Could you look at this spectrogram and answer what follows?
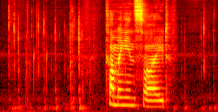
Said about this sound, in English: I can't hold push to talk while I do the typing because it's the caps lock key.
